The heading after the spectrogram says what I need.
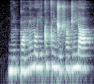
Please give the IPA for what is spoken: ɡ͡b ĩ˨ k͡p ɔ̃˨ n ĩ˨˦ n o˧ j i˧ t ĩ˧ t ĩ˧ d͡ʒ u˨ ʃ ɔ̃˧ d͡ʒ ĩ˦ j a˦

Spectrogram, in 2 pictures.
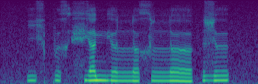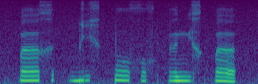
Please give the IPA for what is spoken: i x p ʏ x fʲ a mʲ œ lː œ x lː œ | z ʏ | k͡p œ x | ɡ͡b i x k͡p o x o x k͡p ʏ mʲ œ x k͡p œ

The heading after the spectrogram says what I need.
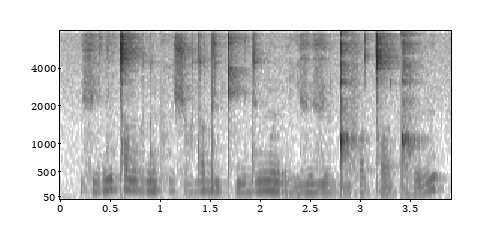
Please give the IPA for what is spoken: fʲ ɛ̤ d ĩ ǀ ɔ ŋ ɔ̤ d ũ pʰ i̤ ʃ ɔ̤ d ɔ d i kʰ i d ʉ ŋ ũ r i̤ vʲ u vʲ u ɡ͡ǃ ɛ f ɔ ǀ ɔ ǃ ɛ̤ ŋ ʉ

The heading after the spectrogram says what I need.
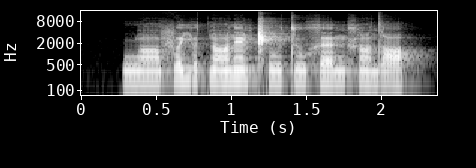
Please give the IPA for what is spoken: w ɑ̃ f ə j ʊ t ɾ ɑ̃ ɾ ɛ̃ ǁ u t u x ɜ ŋ x ɑ̃ d ɑ

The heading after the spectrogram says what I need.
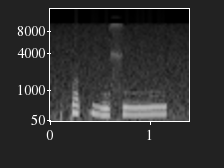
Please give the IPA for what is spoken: p ɐ˥ p̚ iː˨˩ w s uː˨˧

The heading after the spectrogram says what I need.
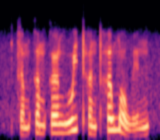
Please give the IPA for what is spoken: t͡s ɐ˨˥ m k ɐ˧ m k œː˧ ŋ w uː˥ j t̪ʰ ɐ˨ n t̪ʰ ɐ˥ w m ɔː˨˩ w ɪ˨˧ ŋ

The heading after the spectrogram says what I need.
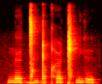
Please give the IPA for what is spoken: n ɛ ɡ͡ǀ i ɖ ɯ qʰ i ǁʰ i j e

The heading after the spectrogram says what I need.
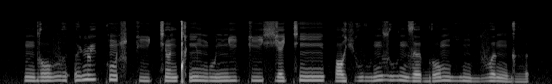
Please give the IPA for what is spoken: n d o˨ v ə̤˧ ʔ ə̤˦ ɳ y˦ k ũ˦ ɬ k i˨ c ə̃˧ ǃʼ ĩ˦ m u˧ ɲ i˦ k i˧ ç ɛ˧ c ĩ˦ | ɔ˨ ç v ṳ˧ n z ṳ˦ n z ə˨ d̪ o˨˦ m i̤˦ m i̤˨ v ə˦ ŋ ɡ ə̤˨

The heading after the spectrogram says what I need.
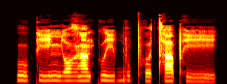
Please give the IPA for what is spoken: uː˦ k iː˦ ɲ ɔ˦ ɣ ã˦ kʷ iː˦ b u˦ pʰ ʊ˨ tʰ a˦ pʰ iː˨

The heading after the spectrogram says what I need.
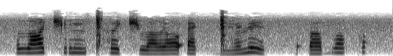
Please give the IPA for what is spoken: ðˤ æ t͡ʃ r ĩ ǀʰ ə t͡ʃ ðˤ ə j ɔ ʔ æ k ɡ͡ǀ ɛ̃ ɳ ɪ | ʔ ʌ b ɔ k

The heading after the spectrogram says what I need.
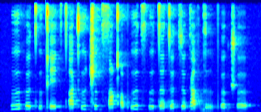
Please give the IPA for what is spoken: ɯ h ɵ tʼ ɯ kʼ e k tʼ a kʼ ɯ ǁ ɯ ɡ s a qʼ ə pʼ ɯ t͡sʰ ɯ t ə t ɵ t͡s ɵ k a f ɡ ɯ r pʼ ɵ ɡ t͡ʃʼ ɵ

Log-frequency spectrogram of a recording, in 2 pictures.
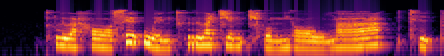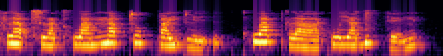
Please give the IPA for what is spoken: kʰ l ɯ˨˩ a̯ h ɔː˨˩ s e˦˥ ʔ w e˩˦ n kʰ r ɯ˦˥ a̯ t͡ɕ e˧ n t͡ɕʰ o˩˦ m j ɔː˨˩ w ŋ aː˦˥ | tʰ i˨˩ ʔ pʰ l a˥˩ ʔ s ɯ˧ a̯ kʰ w a˦˥ m ŋ a˥˩ p̚ s u˥˩ k̚ p a˦˥ j p l i˨˩ ʔ | kʰ w a˥˩ p̚ k l aː˨˩ k w i˧ a̯ d u˥˩ k̚ h e˩˦ n

